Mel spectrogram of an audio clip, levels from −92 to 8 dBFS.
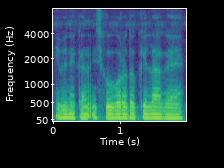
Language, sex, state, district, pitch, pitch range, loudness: Chakma, male, Tripura, Dhalai, 100 Hz, 95-100 Hz, -12 LUFS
